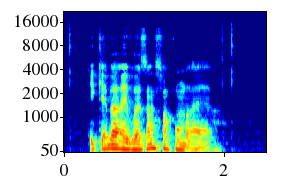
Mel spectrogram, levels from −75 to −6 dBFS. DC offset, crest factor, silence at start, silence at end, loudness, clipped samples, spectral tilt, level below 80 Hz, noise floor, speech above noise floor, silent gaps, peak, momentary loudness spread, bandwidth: under 0.1%; 16 dB; 0.3 s; 0.55 s; -20 LUFS; under 0.1%; -7.5 dB/octave; -40 dBFS; -52 dBFS; 34 dB; none; -4 dBFS; 15 LU; 14 kHz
